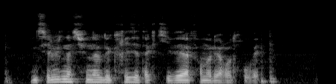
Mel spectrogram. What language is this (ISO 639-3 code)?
fra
